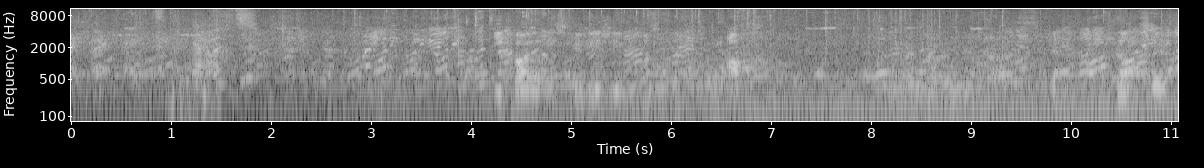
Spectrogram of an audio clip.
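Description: A horse trots on grass, pulling a carriage.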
